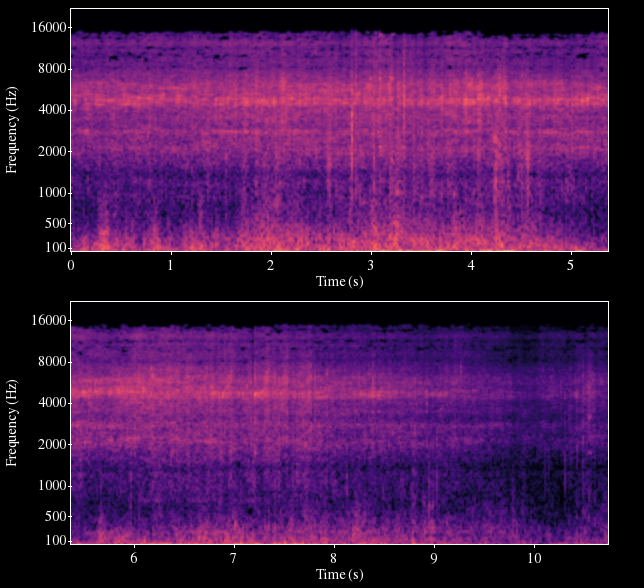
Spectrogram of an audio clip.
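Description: Mountain bike descending a dirt forest trail at speed, heard from a GoPro mounted on the rider: wind buffeting the microphone with a rumble of tyres on dirt and scattered rattles of the bike over the rough ground. The noise is loudest in the middle and eases near the end.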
